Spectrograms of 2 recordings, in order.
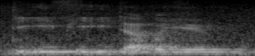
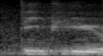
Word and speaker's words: Depew: That's DEPEW. Depew or Depew. Some people pronounce it differently, but that's where my parents had a farm.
